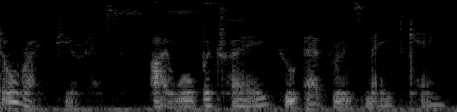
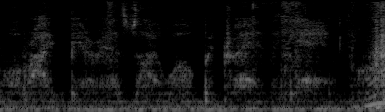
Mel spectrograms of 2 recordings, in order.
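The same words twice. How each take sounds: First: Said in the usual way. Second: Whispered, slow and soft; hushed whisper. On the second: A narrator's reading. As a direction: breathe the line out slow. Line reread hushed.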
